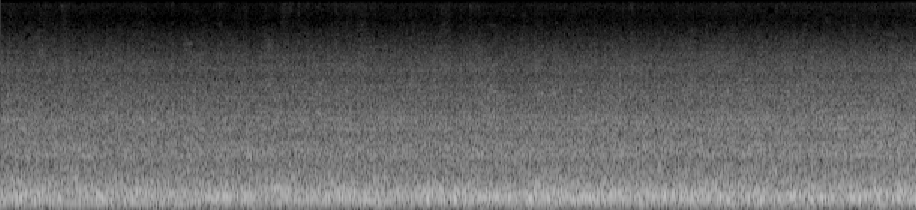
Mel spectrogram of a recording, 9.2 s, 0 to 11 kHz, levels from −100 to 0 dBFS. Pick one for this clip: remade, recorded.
recorded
